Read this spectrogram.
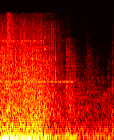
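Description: A gun fires a loud burst of shots.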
